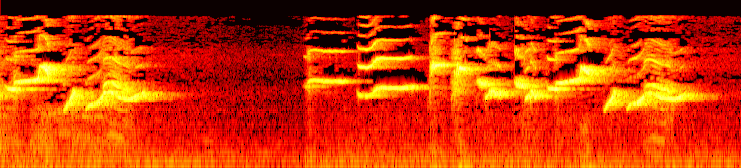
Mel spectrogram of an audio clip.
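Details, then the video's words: A wild Oriental magpie-robin in forest sings sweet, high whistled phrases, with down-slurred notes and sustained tones mixed in a lively sequence after a short break. "suara asli kacer hutan"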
